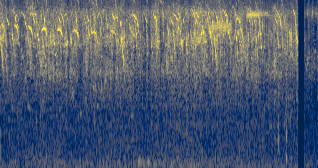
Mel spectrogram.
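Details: Many village weavers at a nesting colony in African thorn trees, males displaying to females; rapid overlapping high chirps and sizzling chatter, with a brief cut-out near the end.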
